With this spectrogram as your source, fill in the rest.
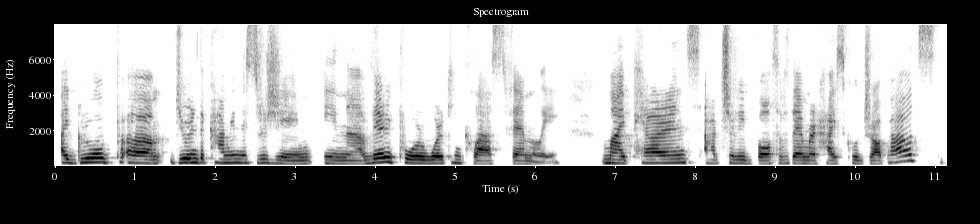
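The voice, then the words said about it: Bulgarian accent. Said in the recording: “As you can tell from my accent, I'm not from around here... Originally, I'm from Bulgaria.”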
